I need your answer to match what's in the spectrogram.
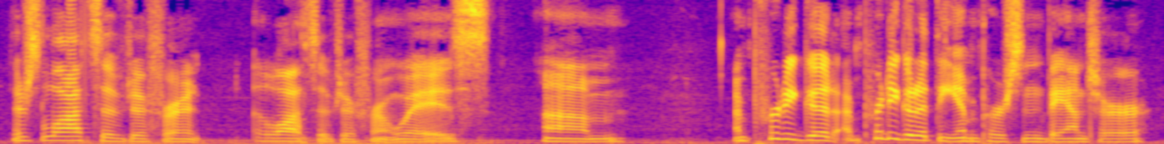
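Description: A woman chatting casually as a guest, talking quickly and laughing easily. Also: fairly low pitch, expressive, vocal fry, a bit bright, slight background noise. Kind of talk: casual chat.

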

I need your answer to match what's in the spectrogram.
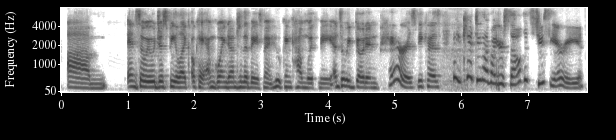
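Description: A woman's voice: mid-range voice, no room sound, lo-fi sound. A woman co-hosting a casual podcast, telling stories with lots of "like" and "you know". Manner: animated storytelling, says "like" often. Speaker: podcast co-host. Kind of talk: casual chat.

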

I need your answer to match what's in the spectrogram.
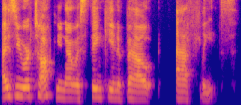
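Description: A woman hosting a podcast, relaxed and thinking aloud, with frequent affirmations. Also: on the low side, moderate pace. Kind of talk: conversational podcast discussion.

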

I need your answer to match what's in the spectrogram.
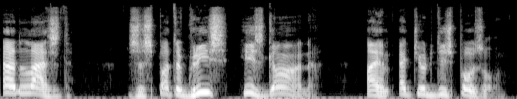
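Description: A man's voice: sits high, wildly swooping pitch, a little slow, fairly bright tone, dry recording, studio quality, full character voice. Hercule Poirot, as a man puts him on. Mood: triumphant. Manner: precise, prim foreign-sounding English. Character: fussy vain little detective, older man.

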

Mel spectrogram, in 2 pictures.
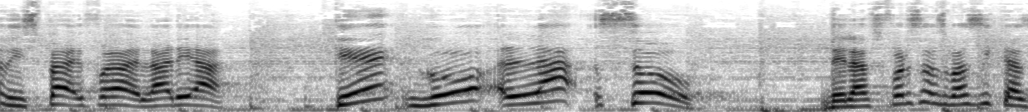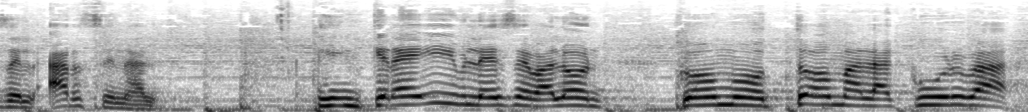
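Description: A woman delivers football highlights commentary in a high-pitched voice. She describes plays as a sports presenter and exclaims over the good ones. Music runs behind her voice. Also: a bit bright.

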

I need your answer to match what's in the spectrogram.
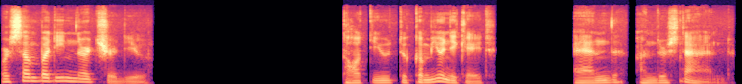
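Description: A man with a deep, low voice guides a relaxation meditation at an unhurried pace. His tone is bright and clear, and his pitch rises and falls expressively as he lingers on each word. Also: sing-song. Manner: slow, soothing, with long pauses.

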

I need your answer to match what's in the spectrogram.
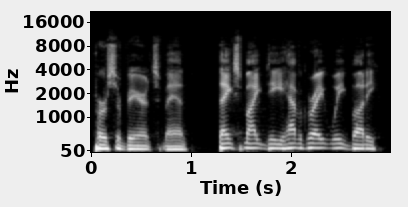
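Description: A man hosting a sports radio show, bantering quickly in a casual, folksy way. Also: medium pitch, a bit bright, dry recording, clean studio sound.

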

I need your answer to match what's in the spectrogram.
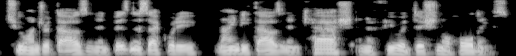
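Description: A man hosting a podcast, reading an upbeat, even intro and asking interview questions. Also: lowish voice, no room sound. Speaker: podcast host. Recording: dry, muffled audio.

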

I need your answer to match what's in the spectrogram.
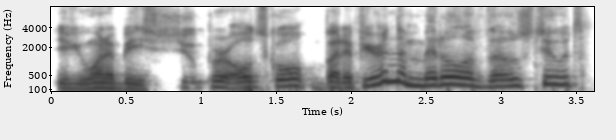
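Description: A man in casual podcast chat who talks haltingly and circles back over his words. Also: a little high, big pitch swings, darkish tone, no room sound, clean studio sound. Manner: halting, repeats himself. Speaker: professional baseball player.

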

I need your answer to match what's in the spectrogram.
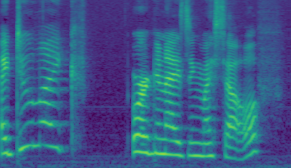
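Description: A guest giving short, hesitant answers full of fillers in a casual chat. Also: female voice, sits high, expressive, measured pace, pushed and bright.

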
